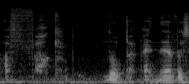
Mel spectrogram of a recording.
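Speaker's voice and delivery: soft, nervous, unvoiced whisper.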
